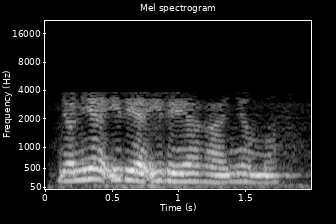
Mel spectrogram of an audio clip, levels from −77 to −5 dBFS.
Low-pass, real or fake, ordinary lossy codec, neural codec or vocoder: 19.8 kHz; fake; AAC, 16 kbps; vocoder, 48 kHz, 128 mel bands, Vocos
